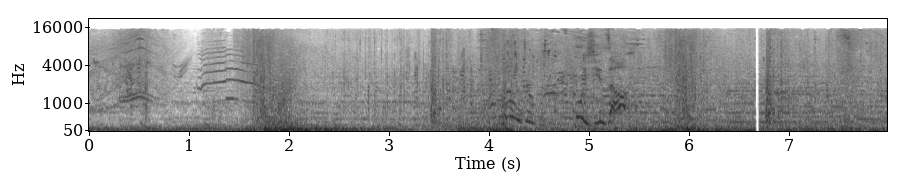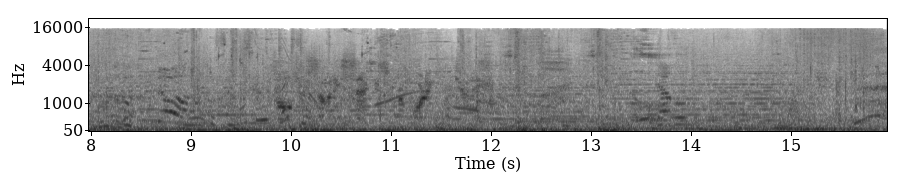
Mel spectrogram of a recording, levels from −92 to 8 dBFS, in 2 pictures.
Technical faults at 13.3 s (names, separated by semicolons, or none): none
